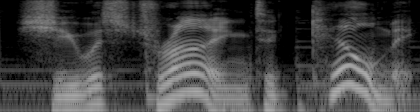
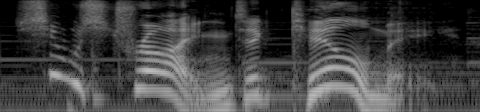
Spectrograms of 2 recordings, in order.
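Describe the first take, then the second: First: It is said with low intensity. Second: It is said with high intensity.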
